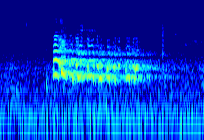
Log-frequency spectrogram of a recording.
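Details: Roughly one-year-old Narragansett turkey giving a single brief gobble, a rattling, harmonic burst of about a second that fades toward the end, over steady background noise.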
